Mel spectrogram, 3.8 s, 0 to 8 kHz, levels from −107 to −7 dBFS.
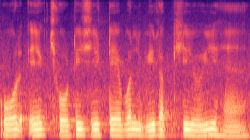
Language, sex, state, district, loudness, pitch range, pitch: Hindi, male, Uttar Pradesh, Shamli, -12 LUFS, 110-120 Hz, 120 Hz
